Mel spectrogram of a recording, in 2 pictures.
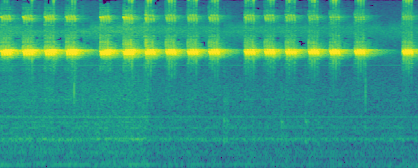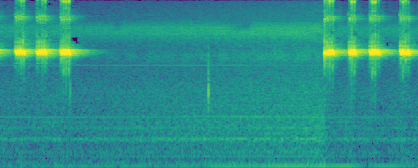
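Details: Loud, clear jerabang cricket, a male, chirping in quick high pulses grouped into bursts. The chirping breaks off for over two seconds of near silence, then resumes sharply.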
